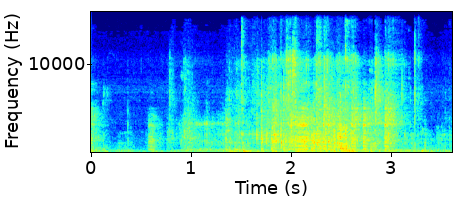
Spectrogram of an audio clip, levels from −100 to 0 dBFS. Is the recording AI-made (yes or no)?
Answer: no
